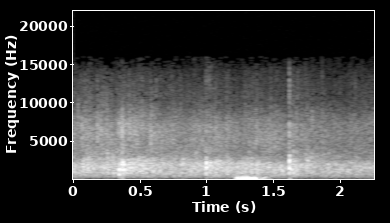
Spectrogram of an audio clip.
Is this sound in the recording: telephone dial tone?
no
